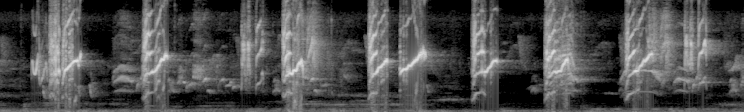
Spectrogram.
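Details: Green leafbird known as cucak kinoy, skilled at copying other birds and kept as a song tutor, repeating short bright phrases of upslurred whistles and chips about every second, steady and loud.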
